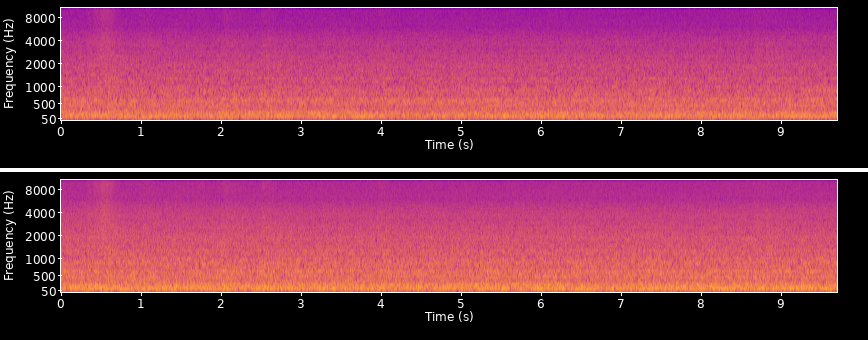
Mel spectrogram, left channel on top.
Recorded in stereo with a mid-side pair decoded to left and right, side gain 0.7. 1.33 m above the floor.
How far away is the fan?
About 0.8 m.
